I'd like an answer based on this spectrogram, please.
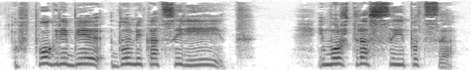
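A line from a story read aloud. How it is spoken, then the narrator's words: Timid objection. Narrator (Russian): робко возразил кум Тыква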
